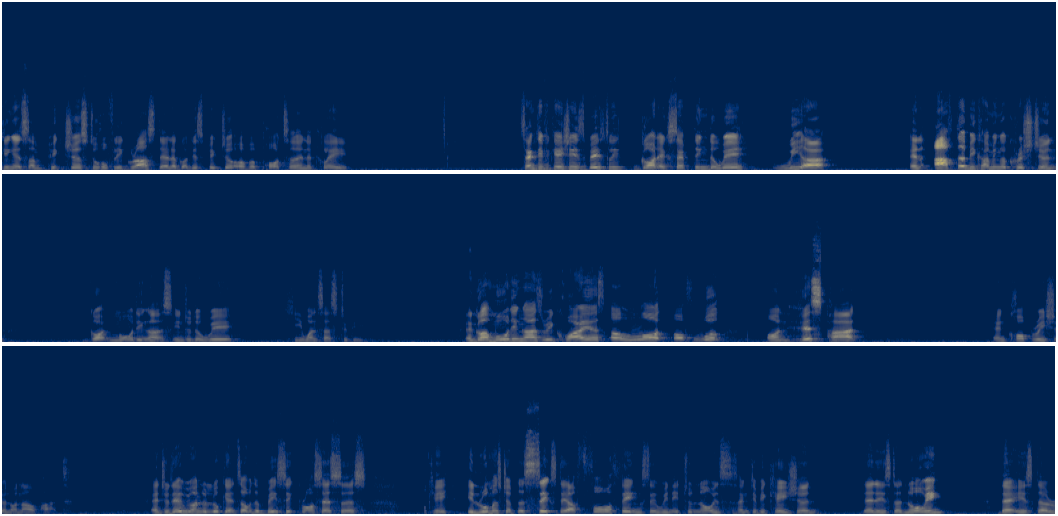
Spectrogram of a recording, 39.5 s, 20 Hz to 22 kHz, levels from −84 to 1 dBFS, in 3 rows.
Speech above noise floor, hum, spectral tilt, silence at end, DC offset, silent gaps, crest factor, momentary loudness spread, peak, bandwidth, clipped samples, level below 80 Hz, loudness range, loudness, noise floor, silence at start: 30 dB; none; -1 dB/octave; 0 s; under 0.1%; none; 34 dB; 17 LU; -10 dBFS; over 20 kHz; under 0.1%; -74 dBFS; 20 LU; -40 LUFS; -71 dBFS; 0 s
